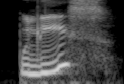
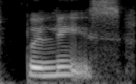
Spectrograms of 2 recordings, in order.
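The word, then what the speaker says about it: police: आ गई पुलिस आ गई right this word पुलिस नो you have to pronounce it properly it's पुलिस इट्स पुलिस द पुलिस arrived early पुलिस नहीं पुलिस पुलिस नो इट्स पुलिस द पुलिस arrived early पुलिस okay.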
